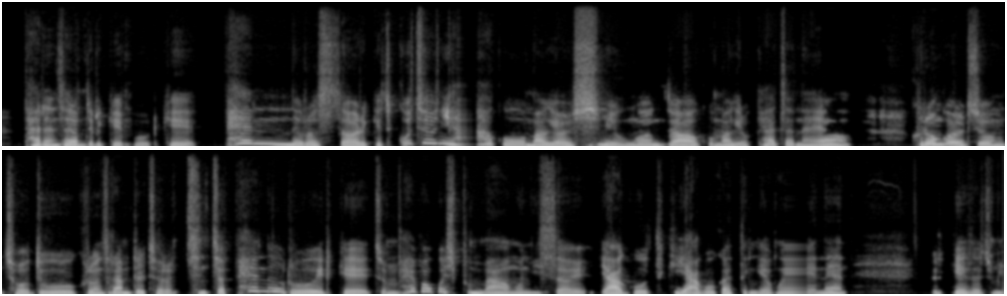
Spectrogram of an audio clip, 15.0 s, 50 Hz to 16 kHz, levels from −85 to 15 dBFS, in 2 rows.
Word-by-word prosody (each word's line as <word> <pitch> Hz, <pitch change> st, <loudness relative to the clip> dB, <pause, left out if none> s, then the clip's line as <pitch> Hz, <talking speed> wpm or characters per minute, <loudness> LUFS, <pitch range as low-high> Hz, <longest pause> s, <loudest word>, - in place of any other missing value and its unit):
다른 210 Hz, +4 st, +1 dB
사람들 220 Hz, -6 st, +2 dB
이렇게 160 Hz, -1 st, -4 dB
뭐 155 Hz, -1 st, -6 dB
이렇게 150 Hz, -2 st, -4 dB, 0.2 s
팬으로서 300 Hz, -, +3 dB
이렇게 160 Hz, +1 st, -2 dB
좀 -, -, -11 dB
꾸준히 360 Hz, -1 st, +2 dB
하 275 Hz, -2 st, 0 dB
하고 280 Hz, -3 st, 0 dB
막 210 Hz, -3 st, +3 dB
열심히 175 Hz, -, +2 dB
응원도 230 Hz, +4 st, 0 dB
하고 215 Hz, -1 st, +3 dB
막 195 Hz, -2 st, 0 dB
이렇게 180 Hz, +10 st, -5 dB
하잖아요. 230 Hz, -5 st, 0 dB, 0.6 s
그런 290 Hz, +2 st, +5 dB
걸 275 Hz, -3 st, +5 dB
좀 215 Hz, -3 st, -1 dB
저도 185 Hz, +2 st, -1 dB
그런 195 Hz, +1 st, -2 dB
사람들처럼 220 Hz, -8 st, 0 dB
진짜 210 Hz, -1 st, -2 dB
팬으로 335 Hz, -, 0 dB
이렇게 165 Hz, -3 st, -1 dB
좀 200 Hz, +3 st, -7 dB
해 350 Hz, +6 st, 0 dB
보고 365 Hz, -3 st, 0 dB
싶은 265 Hz, -5 st, 0 dB
마음은 175 Hz, -3 st, -1 dB
있어요. 145 Hz, 0 st, -4 dB
야구, 180 Hz, +3 st, +4 dB
특히 255 Hz, -, -5 dB
야구 180 Hz, +2 st, +1 dB
같은 180 Hz, -1 st, -2 dB
경우에는 170 Hz, +7 st, -2 dB, 0.6 s
그렇게 195 Hz, -1 st, -3 dB
해서 180 Hz, -1 st, -1 dB
좀 160 Hz, -1 st, -6 dB
205 Hz, 375 characters per minute, -20 LUFS, 175-255 Hz, 0.6 s, 그런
